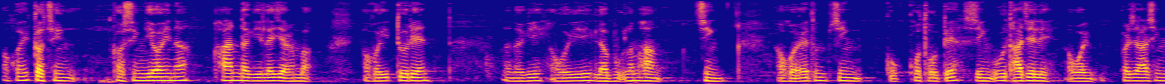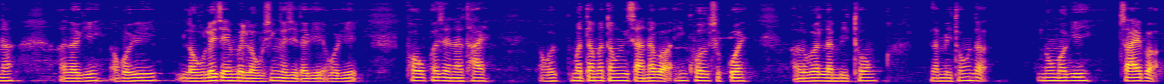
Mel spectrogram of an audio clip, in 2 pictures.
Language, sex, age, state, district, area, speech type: Manipuri, male, 18-30, Manipur, Kakching, rural, spontaneous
